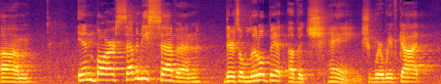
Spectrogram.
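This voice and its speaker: A man teaching viola technique, explaining and demonstrating passages in a relaxed, pausing way. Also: a little high, slight background noise. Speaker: music teacher. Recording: roomy echo, faint music.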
